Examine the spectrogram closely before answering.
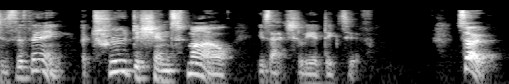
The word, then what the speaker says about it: Duchenne: mentioned is something called the duquesne smile which is actually i found out later is pronounced the duchenne smile okay there are several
